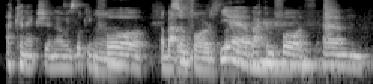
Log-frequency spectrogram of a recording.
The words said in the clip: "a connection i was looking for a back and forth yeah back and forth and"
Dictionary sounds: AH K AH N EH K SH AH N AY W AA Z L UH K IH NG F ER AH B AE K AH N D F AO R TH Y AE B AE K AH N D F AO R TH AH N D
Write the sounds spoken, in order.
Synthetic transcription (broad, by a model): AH K AH N EH K SH AH N AY W AA Z L UH K IH NG F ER AH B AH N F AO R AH Y AE B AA K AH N F AO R TH AH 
